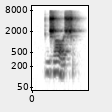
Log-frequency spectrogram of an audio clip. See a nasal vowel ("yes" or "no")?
no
